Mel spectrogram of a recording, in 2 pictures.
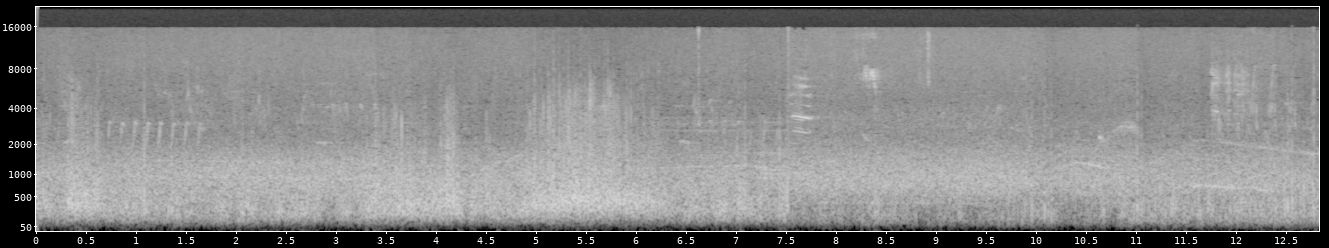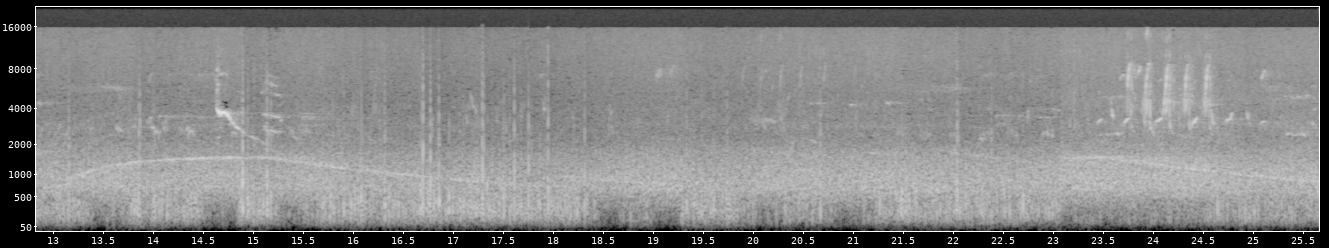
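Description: A pheasant's feet rustle through dry leaves and grass.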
